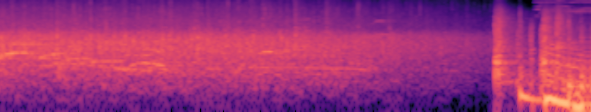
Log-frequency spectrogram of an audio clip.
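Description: Studio audience applauding and cheering, with a few whoops, fading away over about four seconds. Loud backing music with a beat then starts suddenly near the end.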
